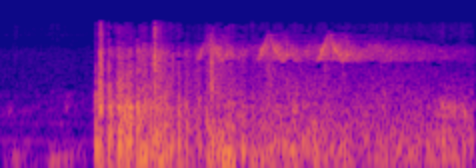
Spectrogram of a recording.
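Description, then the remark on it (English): After a quiet moment, a missile flies over and its explosion, from a Ukrainian strike on a military base inside Russia, booms suddenly and rolls into a long, crackling rumble, while car alarms start wailing and warbling in the aftermath. No one speaks. “Missile flies over. You see the explosion, and then seconds later, the sound comes back. Boom.”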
